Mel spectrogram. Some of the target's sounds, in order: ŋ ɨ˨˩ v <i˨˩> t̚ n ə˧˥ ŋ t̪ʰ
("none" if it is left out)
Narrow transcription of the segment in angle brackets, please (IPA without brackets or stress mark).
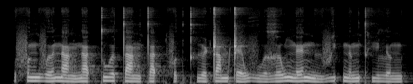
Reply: i˦˥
